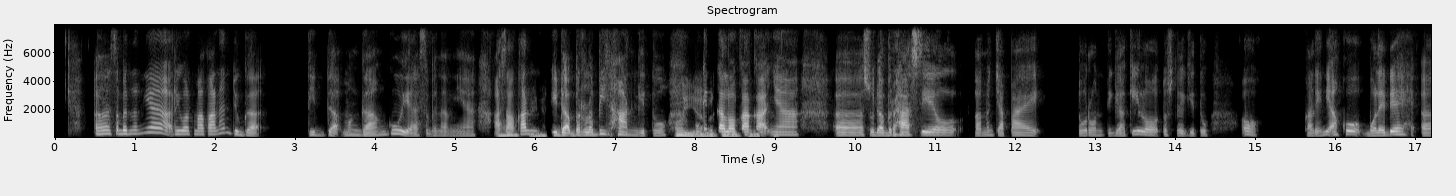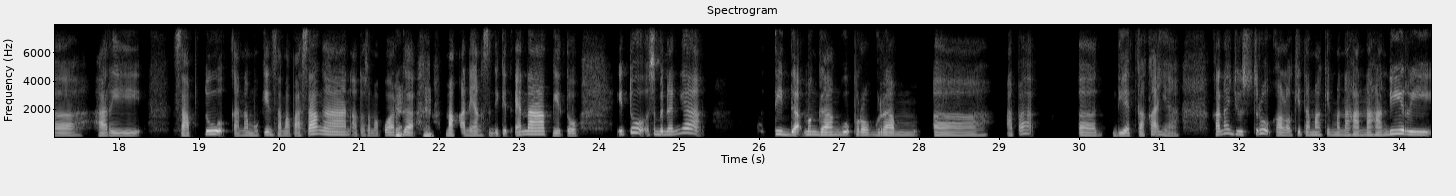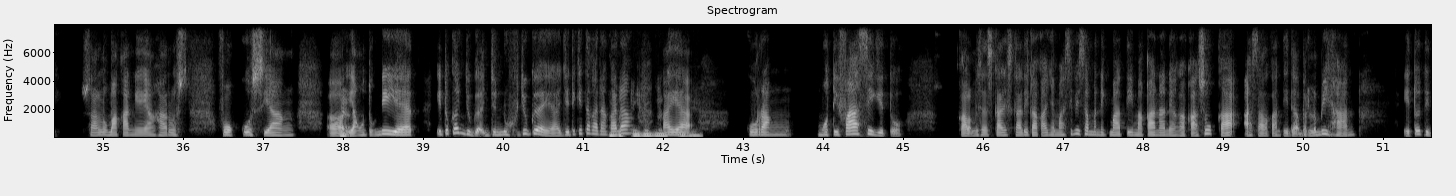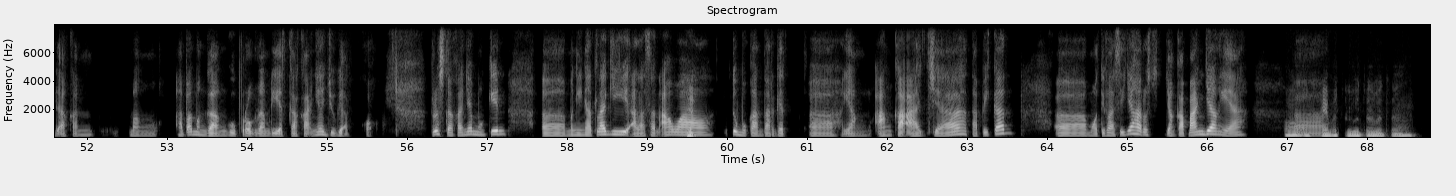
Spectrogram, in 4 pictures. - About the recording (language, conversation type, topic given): Indonesian, advice, Bagaimana saya dapat menggunakan pencapaian untuk tetap termotivasi?
- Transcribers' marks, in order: in English: "reward"; other background noise; tapping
